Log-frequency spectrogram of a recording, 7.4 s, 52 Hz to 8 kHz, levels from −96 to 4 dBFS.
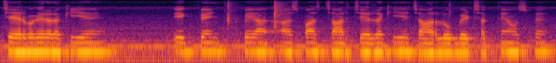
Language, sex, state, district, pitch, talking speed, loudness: Hindi, male, Maharashtra, Pune, 125 Hz, 155 wpm, -23 LUFS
